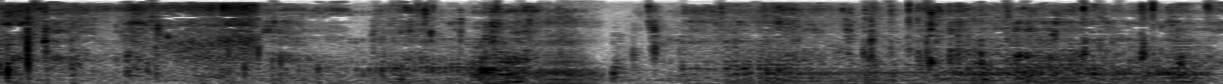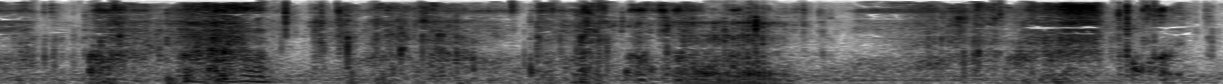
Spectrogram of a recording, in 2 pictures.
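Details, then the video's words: Three pugs lick butter, Southern California: bursts of rough, resonant snorts and grunts alternate with fast wet smacking and lapping, rising and falling in loudness. "Pugs Eating Butter - Calming Sounds of Sloppy Licking, Snorting"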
